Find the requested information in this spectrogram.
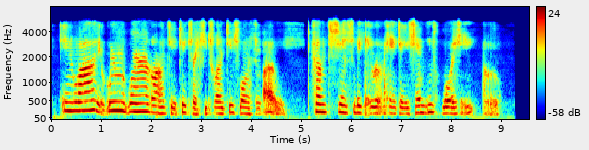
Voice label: radio voice saying help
